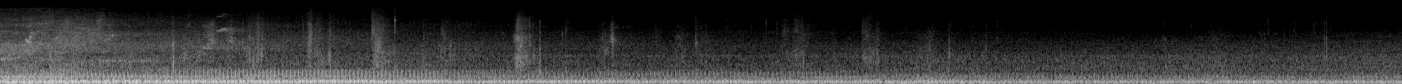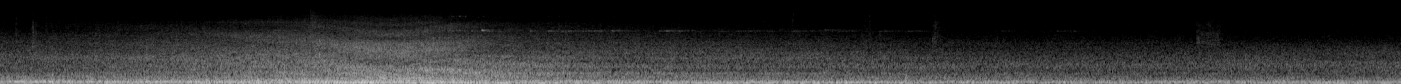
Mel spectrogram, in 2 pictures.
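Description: Car engine idling with a steady low hum, with scattered light taps in the first several seconds. About two-thirds of the way through, another vehicle passes, swelling and then fading.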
